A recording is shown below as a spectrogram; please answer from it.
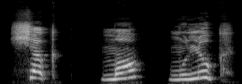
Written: xok mo muluk

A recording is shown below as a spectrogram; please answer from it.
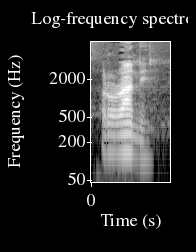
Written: ro rane

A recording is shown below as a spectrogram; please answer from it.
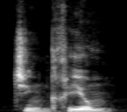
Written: chinjyom

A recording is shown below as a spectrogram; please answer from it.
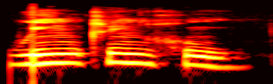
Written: winqin jun

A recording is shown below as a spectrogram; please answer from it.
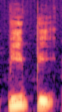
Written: pipi

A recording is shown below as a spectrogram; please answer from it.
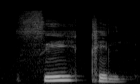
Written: siqil

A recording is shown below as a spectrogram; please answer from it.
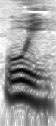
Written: wui

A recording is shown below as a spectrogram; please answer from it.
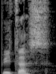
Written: pitas

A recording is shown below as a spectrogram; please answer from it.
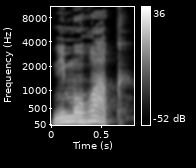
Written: nima awhak

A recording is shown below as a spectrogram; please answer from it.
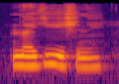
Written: nagizhni

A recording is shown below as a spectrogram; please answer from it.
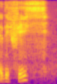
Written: edifisy

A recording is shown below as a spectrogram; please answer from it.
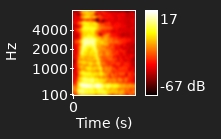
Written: beu

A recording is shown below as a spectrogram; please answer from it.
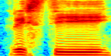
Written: risti

